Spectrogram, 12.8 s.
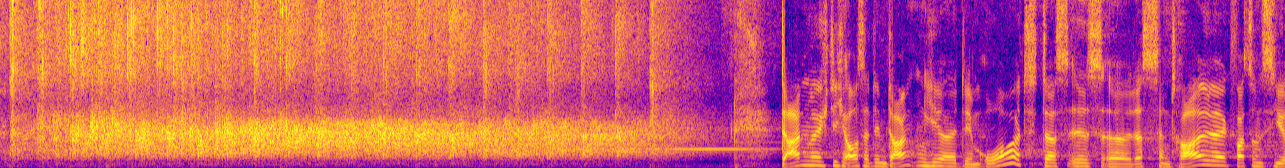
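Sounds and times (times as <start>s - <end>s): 
audience applause: 0.0s - 6.9s
speech: 7.9s - 12.8s.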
